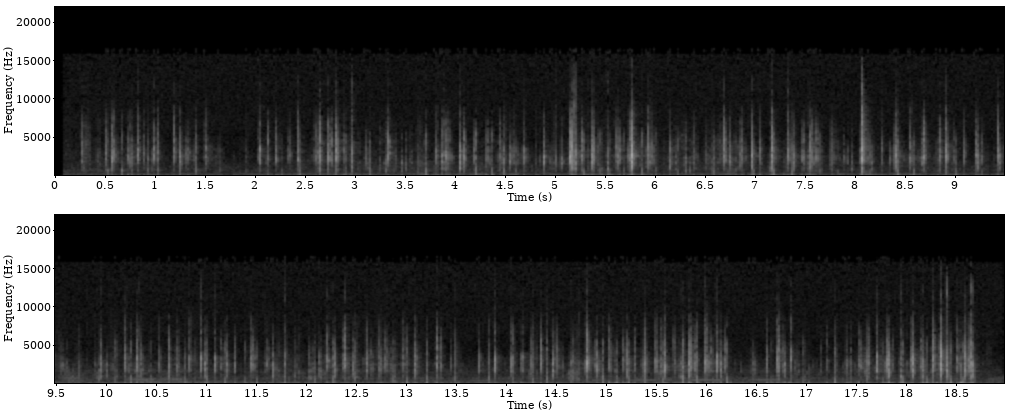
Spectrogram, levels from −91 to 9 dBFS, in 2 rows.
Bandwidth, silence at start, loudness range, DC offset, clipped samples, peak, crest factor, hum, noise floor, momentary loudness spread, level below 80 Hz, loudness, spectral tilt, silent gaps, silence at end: 17 kHz; 0.1 s; 7 LU; under 0.1%; under 0.1%; -4 dBFS; 38 dB; none; -59 dBFS; 15 LU; -56 dBFS; -38 LUFS; -0.5 dB/octave; none; 0 s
